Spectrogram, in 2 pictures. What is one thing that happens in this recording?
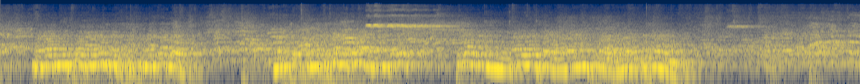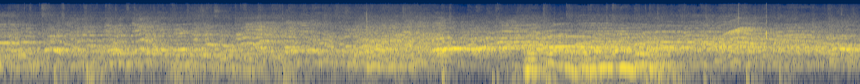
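A crowd of spectators chatters and shouts close by.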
